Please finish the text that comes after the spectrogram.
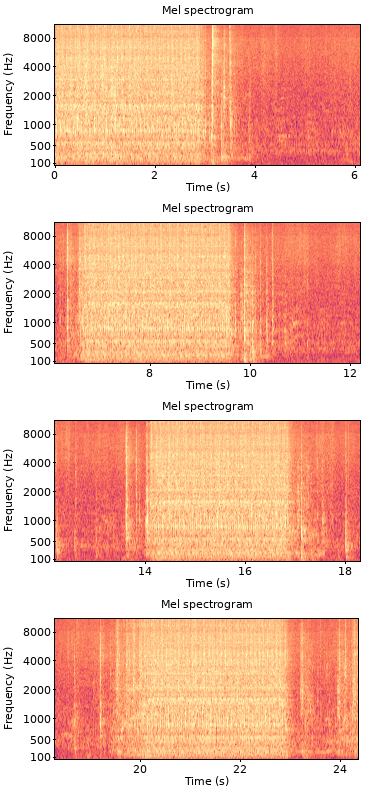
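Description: A sewing machine stitches a child's classic swimsuit into a tankini in four long, even bursts of motor hum and needle chatter, separated by short quiet pauses.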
